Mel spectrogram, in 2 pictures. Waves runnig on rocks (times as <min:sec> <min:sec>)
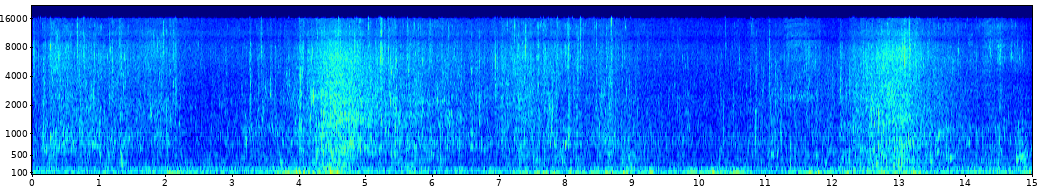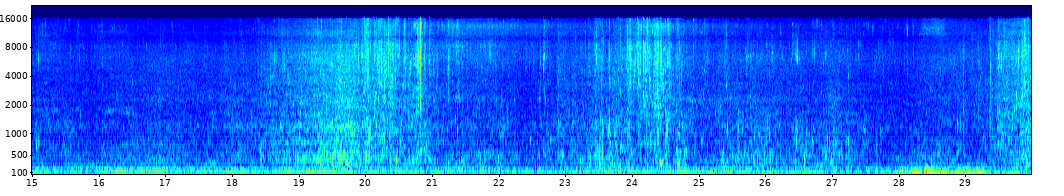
0:00.0 0:10.2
